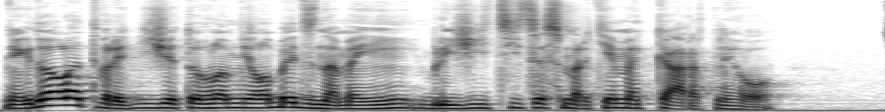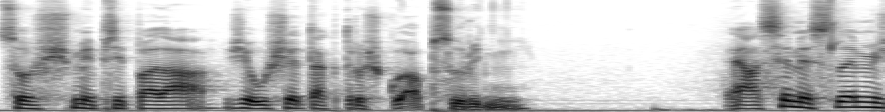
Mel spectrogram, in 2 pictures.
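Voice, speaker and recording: A man hosting a podcast, talking through a subject alone in an informal, colloquial, musing way. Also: medium pitch. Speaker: podcast host. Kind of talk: casual podcast monologue.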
